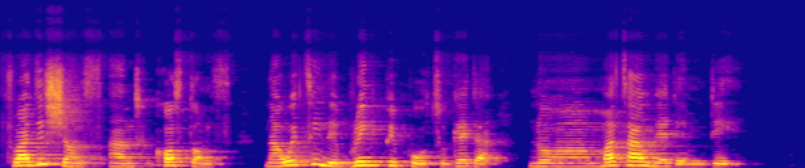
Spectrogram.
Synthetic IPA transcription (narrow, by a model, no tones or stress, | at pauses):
tɹadiʃɔ̃nsãndkʰɔstɔ̃ms | nawetɪ̃ndebɹĩŋɡpipʰʊltʰuɡɛda | nomatʰawɛdɛ̃mde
